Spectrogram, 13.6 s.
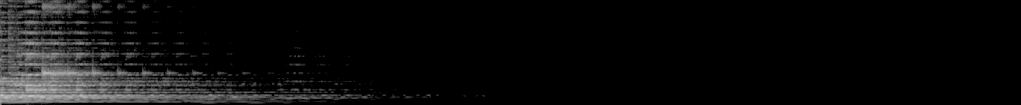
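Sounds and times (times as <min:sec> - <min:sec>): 
Juno106 synthesizer: 0:00.0 - 0:02.6.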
